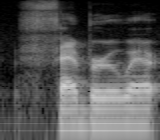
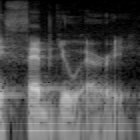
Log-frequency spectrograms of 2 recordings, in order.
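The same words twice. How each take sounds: First: "February" as Feb-roo-ary; sounded R. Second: "February" as Feb-yoo-ary, no first R; letter left out. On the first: Testing whether "February" rings true, first R sounded. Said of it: "It doesn't fucking ring". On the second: Giving up on "February", leaving out the first R. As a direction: settle on "February" without the R after B. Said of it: "actively leaving a fucking word out". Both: Shown as a demonstration.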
